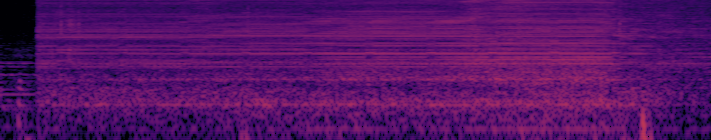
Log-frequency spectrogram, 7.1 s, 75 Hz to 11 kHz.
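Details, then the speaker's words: PS5 console: harsh, chainsaw-like buzz with a raspy high edge droning steadily from the bottom rear, not the fan, growing louder and audible from 8 feet; likely coil whine, console returned. "So right, guys, as you can see, that's a pretty loud noise. And it's, as you can see, it was like a chainsaw type of noise. And a lot of people are saying that's basically coil whine."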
